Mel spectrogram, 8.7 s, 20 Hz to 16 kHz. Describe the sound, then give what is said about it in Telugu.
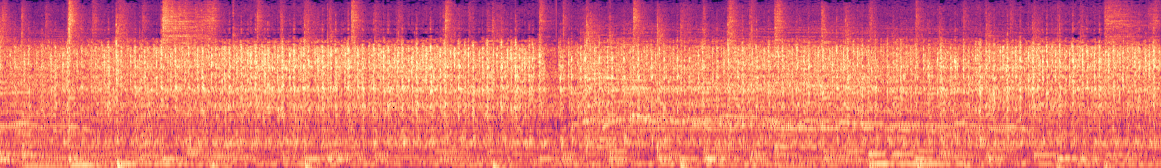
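A running giant wheel (Ferris wheel) ride gives off a loud, steady mechanical clatter: continuous rhythmic knocking and rattling from the machinery with no break and no voices. “Giant wheel ఇప్పుడే start అయింది బాబు, ఇంకో 10 నిమిషాల తర్వాత గానీ ఆగదు.”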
